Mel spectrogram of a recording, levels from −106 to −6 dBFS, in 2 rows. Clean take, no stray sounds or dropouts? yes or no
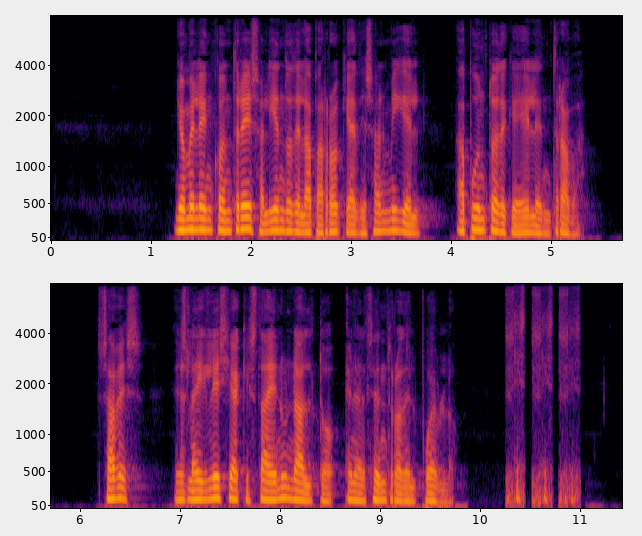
no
